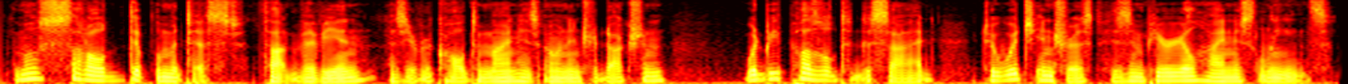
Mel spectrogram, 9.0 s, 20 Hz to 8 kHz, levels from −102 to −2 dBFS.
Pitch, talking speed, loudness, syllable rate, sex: 105 Hz, 175 wpm, -23 LUFS, 5.6 syllables/s, male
